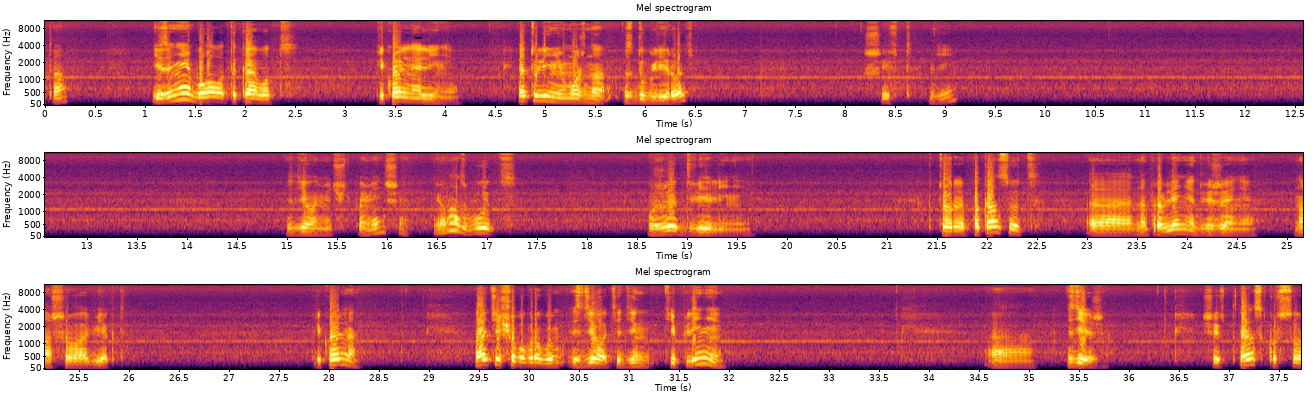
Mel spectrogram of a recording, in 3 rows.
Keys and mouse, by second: 4.3 Escape, 5.4 click, 7.7 right click, 8.5 shift+d, 11.2-13.9 drag, 14.7 s, 17.7 click, 19.2 alt+a, 22.6-24.5 drag, 29.7-31.6 drag, 31.7 click, 35.2-36.8 middle drag, 36.8 shift+s.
